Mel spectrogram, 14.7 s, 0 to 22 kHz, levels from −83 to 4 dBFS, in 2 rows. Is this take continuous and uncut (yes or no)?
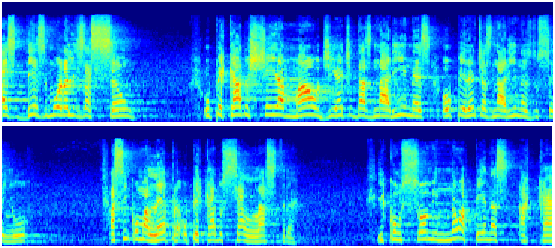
yes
